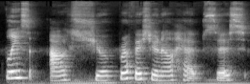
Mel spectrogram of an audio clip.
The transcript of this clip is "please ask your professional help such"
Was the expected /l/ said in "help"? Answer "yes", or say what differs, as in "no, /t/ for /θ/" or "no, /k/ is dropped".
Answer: no, /l/ is dropped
